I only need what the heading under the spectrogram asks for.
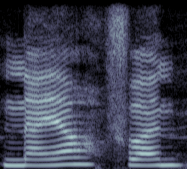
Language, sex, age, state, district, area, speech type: Urdu, female, 18-30, Bihar, Gaya, urban, spontaneous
